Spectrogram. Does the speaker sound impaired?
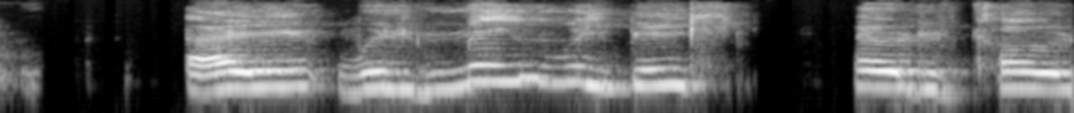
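Yes: cerebral palsy; uses wheelchair.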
